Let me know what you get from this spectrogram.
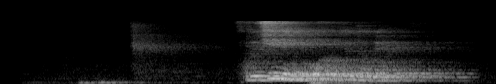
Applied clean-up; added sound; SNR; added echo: none; none; none; reverberation time 2.2 s.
